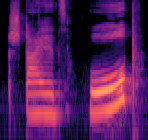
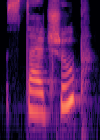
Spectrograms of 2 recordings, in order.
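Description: First: The middle is said as 's' then 'h'. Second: The middle is said as one 'sh' sound. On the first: The speaker calls it right. "der Stadtteil heißt Styles Hoop mit Doppel-O" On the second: The speaker calls it wrong. "es war Style Schub"

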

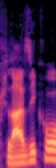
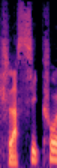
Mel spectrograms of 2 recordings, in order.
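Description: First: The middle s sound is short. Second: The middle s sound is held long. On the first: The speaker calls it right. "sondern Clásico, weil das Ding wird ja tatsächlich mit einem S geschrieben" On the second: The speaker calls it wrong. "nicht Clásico"

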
